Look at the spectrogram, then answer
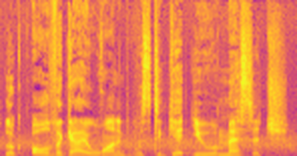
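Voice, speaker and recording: A man's voice: medium pitch, moderate pace, a bit bright, slight background noise, lightly acted. An actor playing a young male petty thug in an audio drama, defensive, pleading and evasive. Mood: nervous, defensive.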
